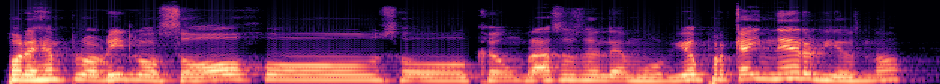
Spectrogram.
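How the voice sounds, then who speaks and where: A podcast host, chatting casually with a guest, hedging and adding quick asides. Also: medium pitch, steady tone. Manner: conversational, hedging, fast asides. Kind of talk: casual interview chat.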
